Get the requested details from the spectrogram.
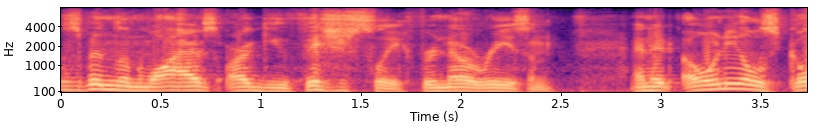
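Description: The text is read aloud in a natural voice, its pitch varying in an ordinary way.

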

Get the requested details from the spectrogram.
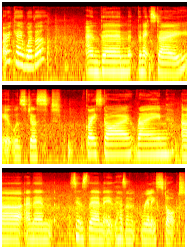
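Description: Speaking slowly, a woman has a fairly low pitch and a fairly bright tone.

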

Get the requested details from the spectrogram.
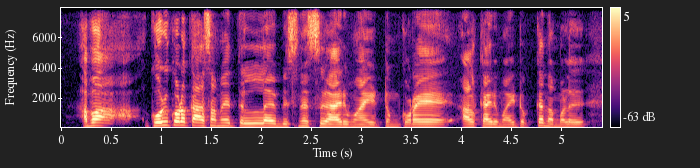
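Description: Here a man speaks with lively intonation. His pitch is fairly high, and the background is quiet. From Kerala. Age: 40s. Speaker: entrepreneur and commentator; vlogger on education. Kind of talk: solo commentary monologue; casual vlog chat. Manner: halting, with frequent restarts. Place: garden. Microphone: phone near.

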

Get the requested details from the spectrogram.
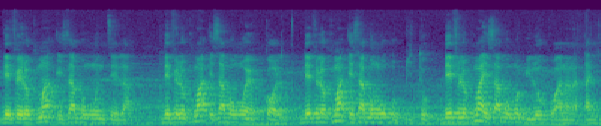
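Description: Over noticeable background noise, a man talks at a very fast pace with ordinary pitch variation. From DR Congo. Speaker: political commentator. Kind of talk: TV political talk show discussion. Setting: TV studio. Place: studio.

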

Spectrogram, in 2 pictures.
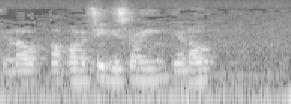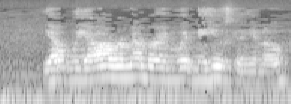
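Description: With fairly even intonation and a moderate pace, a man speaks over noticeable background noise. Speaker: home video vlogger. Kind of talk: casual monologue. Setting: at home.

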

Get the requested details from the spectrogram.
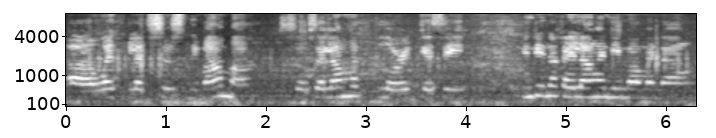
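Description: A woman speaks at a fairly slow pace over noticeable background noise, the sound dry with no echo. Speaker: vlogger. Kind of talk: casual vlog chat. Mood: thankful, updating on mother's chemo. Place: car. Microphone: phone near.

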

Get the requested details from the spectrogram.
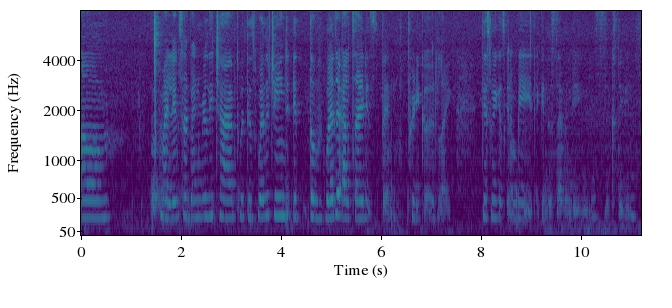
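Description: This woman has a high-pitched voice and a monotone, flat delivery. She speaks fairly slowly over noticeable background noise. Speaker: video blogger. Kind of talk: casual vlog. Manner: casual, rambling. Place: home room. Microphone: phone near.

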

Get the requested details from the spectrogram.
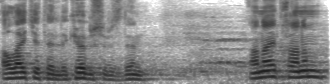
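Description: A man speaks over light background noise. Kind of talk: interview answer. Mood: proud, calm. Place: hall. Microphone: handheld.

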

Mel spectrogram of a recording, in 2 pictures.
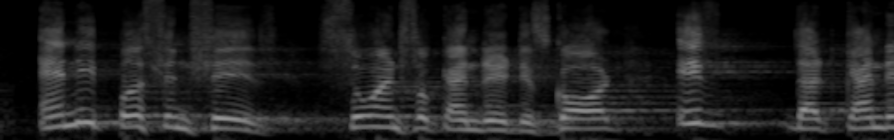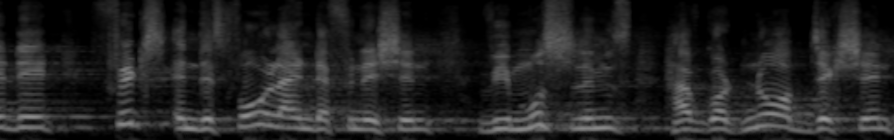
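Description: Lively intonation marks a man's speech. He keeps a moderate pace. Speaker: public lecturer. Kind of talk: lecture. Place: hall. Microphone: podium.

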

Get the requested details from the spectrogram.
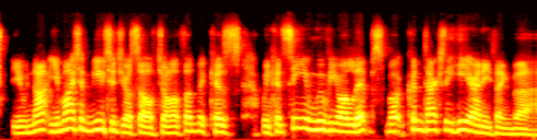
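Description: A man speaks at a very fast pace. The background is quiet. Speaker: show host. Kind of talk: casual chat. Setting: video call. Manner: animated. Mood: warm, polite, jovial. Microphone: video call.

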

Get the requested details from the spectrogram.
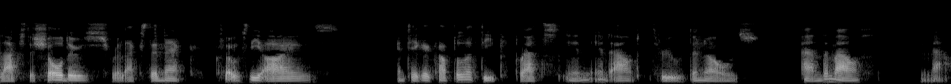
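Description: A man's plain, everyday voice, fairly low in pitch, at a fairly slow pace with fairly even intonation. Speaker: yoga and meditation teacher. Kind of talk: guided meditation. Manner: gentle and reassuring.

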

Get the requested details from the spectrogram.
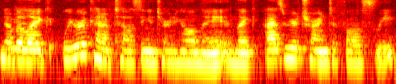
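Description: A woman with a fairly low pitch talks at a fast pace with ordinary pitch variation amid audible room echo.

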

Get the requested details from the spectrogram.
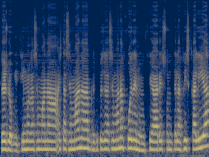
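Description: A woman at a medium pitch against a quiet background. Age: 30s. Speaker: regional politician. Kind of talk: interview. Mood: critical, earnest. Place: home room. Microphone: video call.

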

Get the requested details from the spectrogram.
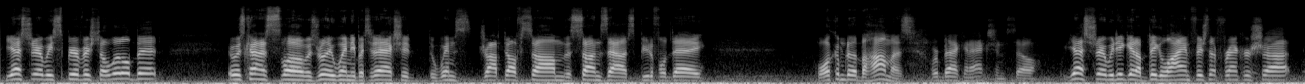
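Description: Speaking at a very fast pace, a man with a high pitch and a bright, sharp tone keeps a fairly even intonation, in a dry sound with no echo and light background noise. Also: very even loudness. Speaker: boat captain vlogger. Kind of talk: casual vlog chat. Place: boat. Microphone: phone near.

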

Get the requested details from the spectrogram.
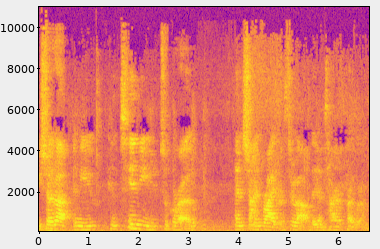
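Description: Amid audible room echo, a woman speaks at a fairly slow pace and a fairly low pitch with fairly even intonation.

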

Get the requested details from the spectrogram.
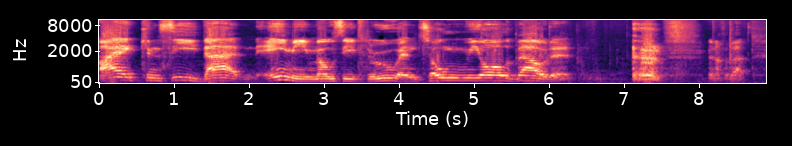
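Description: At a very slow pace, a put-on character voice is performed. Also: man, fairly high pitch for a man.

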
